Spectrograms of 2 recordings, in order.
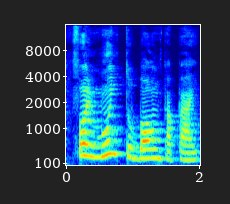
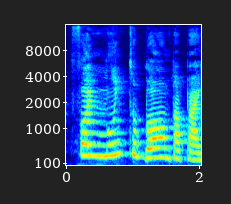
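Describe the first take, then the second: First: Slow, lilting copy of a cartoon line; echoing Peppa's tone. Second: Slow, lilting child's reply, lightly voiced; Peppa's singsong answer. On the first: Mother imitates her son echoing Peppa's intonation, slow. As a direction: say it just like Peppa, slow and singsong. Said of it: "na mesma entonação". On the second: Mother imitates Peppa answering Daddy Pig, slow and lilting. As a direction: draw out "Foi muito bom" like a cartoon piglet. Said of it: "Nessa entonação".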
